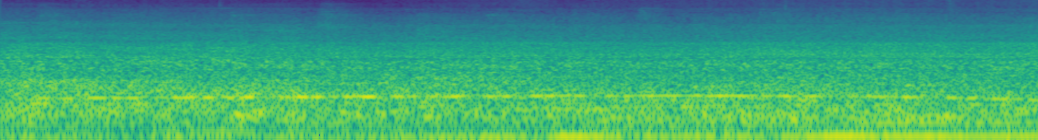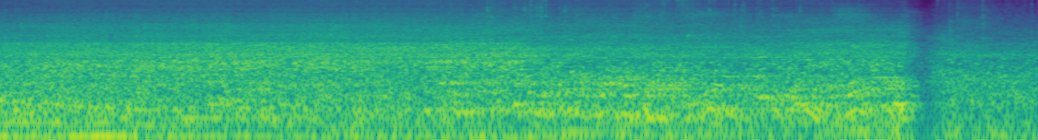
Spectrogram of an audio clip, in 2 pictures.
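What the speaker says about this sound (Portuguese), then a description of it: "No momento que sai ali atrás, o Aviação Itapemirim, o Dream Bus." An Itapemirim Dream Bus double-decker coach pulls out of a Belo Horizonte bus station, its diesel engine rumbling loudly and steadily for about twenty seconds amid station noise before a brief drop at the end.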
